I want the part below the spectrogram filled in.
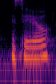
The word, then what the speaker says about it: Iseo: I was pronouncing Look, it in Spanish, Iseo. It'd be like Iseo. Iseo. – Iseo.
